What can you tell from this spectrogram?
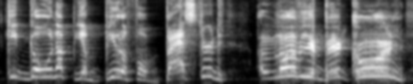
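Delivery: high, loud shouts of adoration; hyped-up cheering. Pretend. Host cheering Bitcoin's price upward, ecstatic shouting. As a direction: yell it like a wild fan.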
